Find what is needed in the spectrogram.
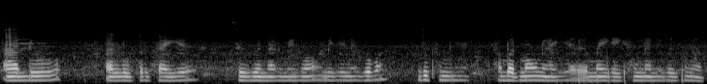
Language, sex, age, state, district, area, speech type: Bodo, female, 30-45, Assam, Udalguri, rural, spontaneous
